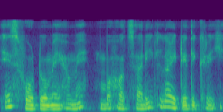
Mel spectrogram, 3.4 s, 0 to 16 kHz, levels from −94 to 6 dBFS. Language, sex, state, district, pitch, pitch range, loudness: Hindi, male, Himachal Pradesh, Shimla, 135 Hz, 125-165 Hz, -17 LUFS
